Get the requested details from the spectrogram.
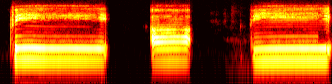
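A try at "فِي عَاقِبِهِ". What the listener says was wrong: Fi akibihi jangan F aki-aki bukan p enggak bisa gitu aja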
